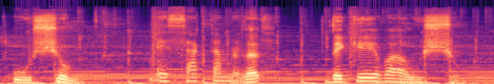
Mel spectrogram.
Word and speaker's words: Ushum: Platicábamos justamente antes de empezar, ¿cuál es la pronunciación? Ushum.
